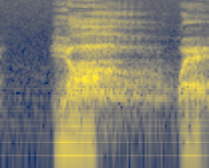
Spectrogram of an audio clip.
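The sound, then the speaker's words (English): A voice breathes out two airy, sigh-like syllables, a long exhale followed by a shorter one, shaping the breaths to imitate the name Yahweh pronounced without its vowels. “There's some rabbinic and modern religious thinkers that have noted that these letters, Yahweh, when pronounced without the vowels, sound like breathing.”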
